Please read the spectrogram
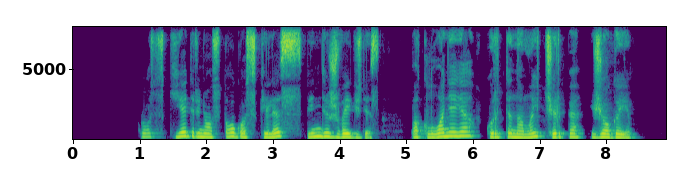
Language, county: Lithuanian, Vilnius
